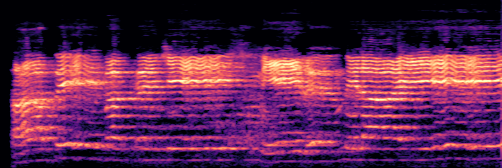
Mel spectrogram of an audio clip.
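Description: A voice chanting a devotional hymn in long held, melodic notes, over a low steady drone.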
